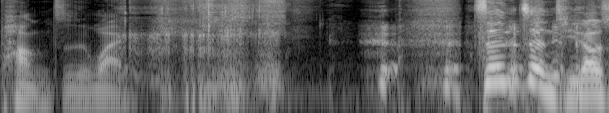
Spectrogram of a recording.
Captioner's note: he laughs first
